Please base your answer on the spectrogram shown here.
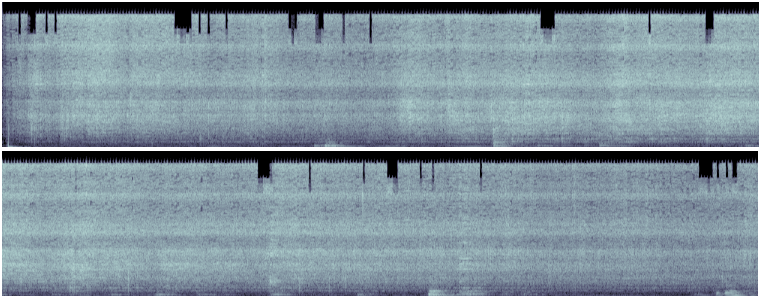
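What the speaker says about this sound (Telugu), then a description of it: "లైట్గా సిమ్ మీద పెట్టుకొని ఇలా ఫ్రై చేసుకోవాలి" Poha upma of flattened rice fries in a pan over a low flame, with a continuous sizzle and repeated scraping stirs of a spoon, close and fairly loud, with no voices.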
